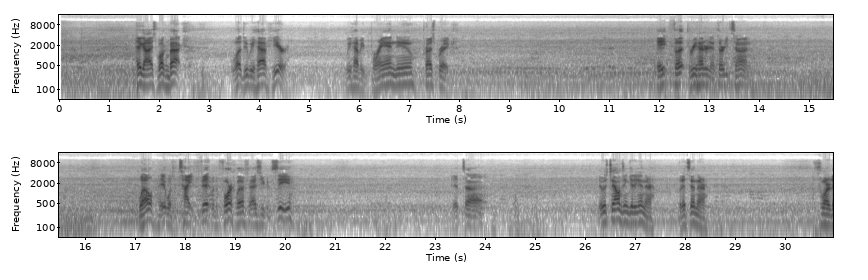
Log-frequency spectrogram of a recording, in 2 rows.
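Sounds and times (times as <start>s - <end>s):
diesel engine idling: 0.0s - 30.9s.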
